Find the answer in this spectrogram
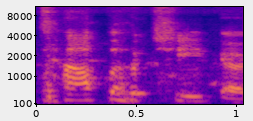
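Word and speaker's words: Topo Chico: Tapo Chico. Yes, that is exactly how that's pronounced. Don't ever change it.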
